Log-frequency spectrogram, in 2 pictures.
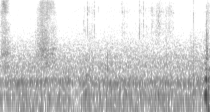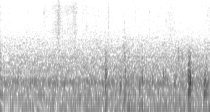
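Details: Swarm of bees during capture, a dense continuous buzzing drone at a constant pitch, broken by a few sharp knocks and clicks, one loud tap midway and another near the end.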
